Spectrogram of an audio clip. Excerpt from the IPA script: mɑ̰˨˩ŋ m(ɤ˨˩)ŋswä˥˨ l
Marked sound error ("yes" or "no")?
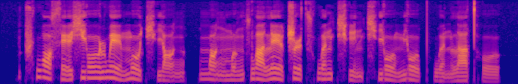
yes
